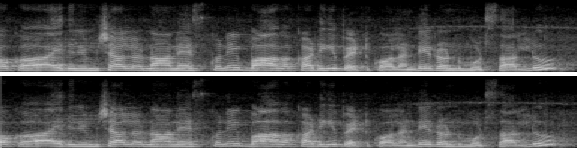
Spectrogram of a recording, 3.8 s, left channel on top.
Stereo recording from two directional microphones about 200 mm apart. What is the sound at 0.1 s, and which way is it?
A woman's voice, 20° left (ahead or behind).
